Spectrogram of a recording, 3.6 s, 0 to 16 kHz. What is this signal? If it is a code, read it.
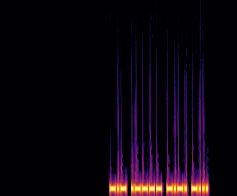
Morse code, heard as a keyed tone, about 41 wpm, 700 Hz. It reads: K1CB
